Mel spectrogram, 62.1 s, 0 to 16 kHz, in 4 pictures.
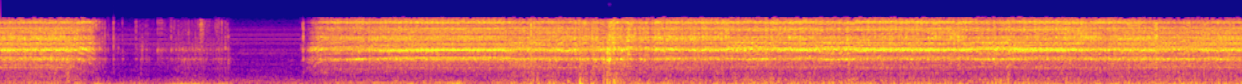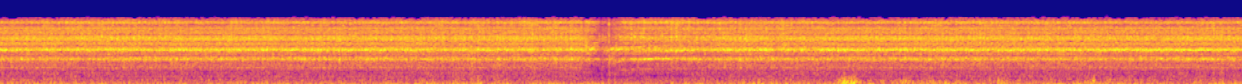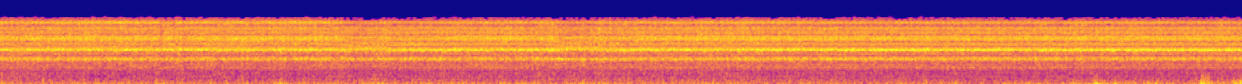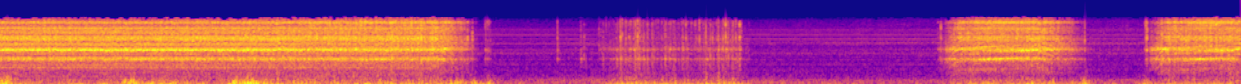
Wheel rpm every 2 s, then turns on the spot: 90, 10, 140, 160, 160, 160, 160, 160, 160, 160, 160, 140, 160, 160, 160, 160, 160, 160, 160, 160, 160, 160, 160, 160, 160, 160, 20, 20, 0, 80, 60.
54-56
